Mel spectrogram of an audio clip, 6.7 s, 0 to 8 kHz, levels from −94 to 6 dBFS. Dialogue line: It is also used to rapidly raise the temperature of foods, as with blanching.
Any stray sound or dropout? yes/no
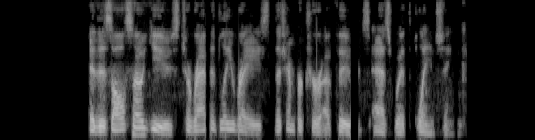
yes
